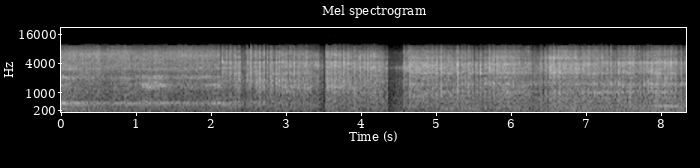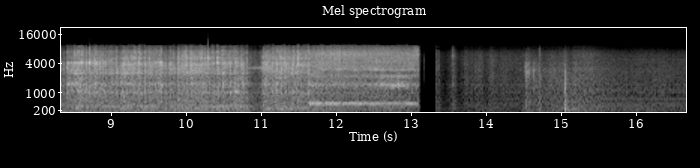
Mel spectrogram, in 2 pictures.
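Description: Lathe turning tool scraping and cutting a spinning resin-and-wood blank: a rough, continuous cutting noise, broken briefly a few times as the tool lifts off. About 13 seconds in it cuts off suddenly, leaving a low background with a couple of faint clicks.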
